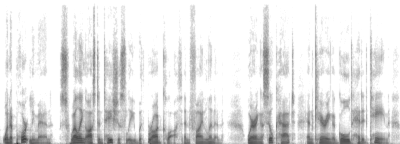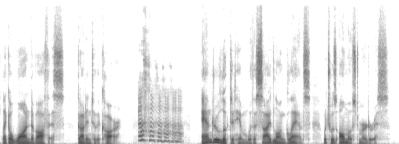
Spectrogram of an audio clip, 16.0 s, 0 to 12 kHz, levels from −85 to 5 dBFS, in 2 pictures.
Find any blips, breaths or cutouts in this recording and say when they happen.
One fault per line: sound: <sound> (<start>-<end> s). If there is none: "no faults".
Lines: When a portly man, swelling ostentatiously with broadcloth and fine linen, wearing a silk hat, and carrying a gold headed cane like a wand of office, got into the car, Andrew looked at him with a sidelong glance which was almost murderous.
sound: laugh (10.8-11.7 s)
